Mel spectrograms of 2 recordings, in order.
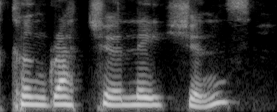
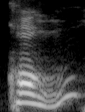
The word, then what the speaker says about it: congratulations: So it's congratulations. That's five syllables. So it's not Kong, even though it's spelled C-O-N-G, like you think of Kong, you think of King Kong, for example, Kong like that.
